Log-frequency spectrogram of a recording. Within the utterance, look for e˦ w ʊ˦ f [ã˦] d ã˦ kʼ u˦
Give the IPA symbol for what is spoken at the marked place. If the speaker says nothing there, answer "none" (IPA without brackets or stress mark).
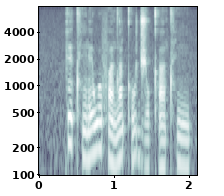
ã˨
